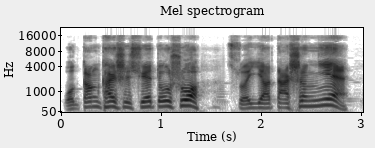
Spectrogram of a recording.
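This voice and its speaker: A woman's voice: mid-range voice, expressive, moderate pace, no echo, soft background music, pitched above the performer's own voice, natural voice. A woman voicing a cross, tearful young male animal in a children's bedtime story, sulky and whiny. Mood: indignant. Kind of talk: storybook voice acting.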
